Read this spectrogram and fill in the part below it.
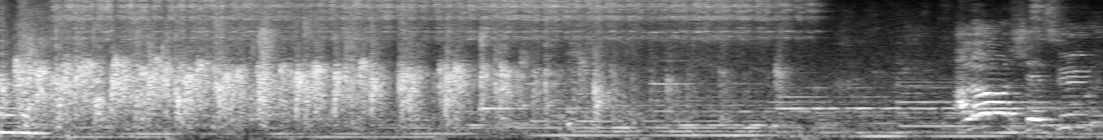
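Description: A church congregation claps in sustained, dense applause that gradually thins out, with voices and music rising near the end.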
